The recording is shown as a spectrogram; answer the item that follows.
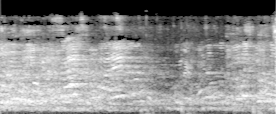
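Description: Chatter of several voices echoing in a large gymnasium, with a few soft thumps near the end.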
